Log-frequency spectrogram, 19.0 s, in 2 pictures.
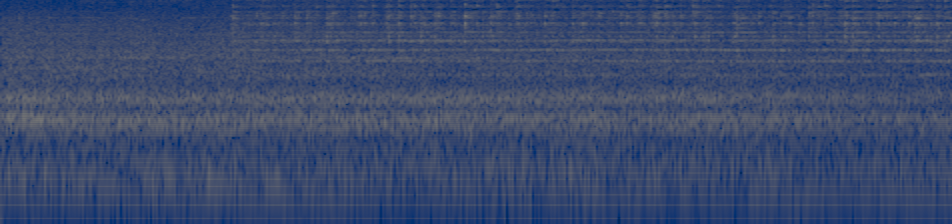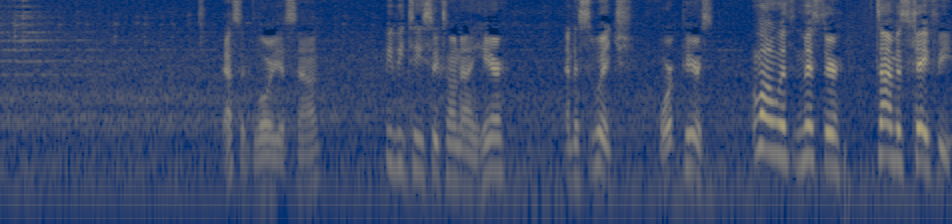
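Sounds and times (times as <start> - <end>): train wheels on rail: 0.0 - 13.5
thin high ringing tones: 1.5 - 15.0.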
